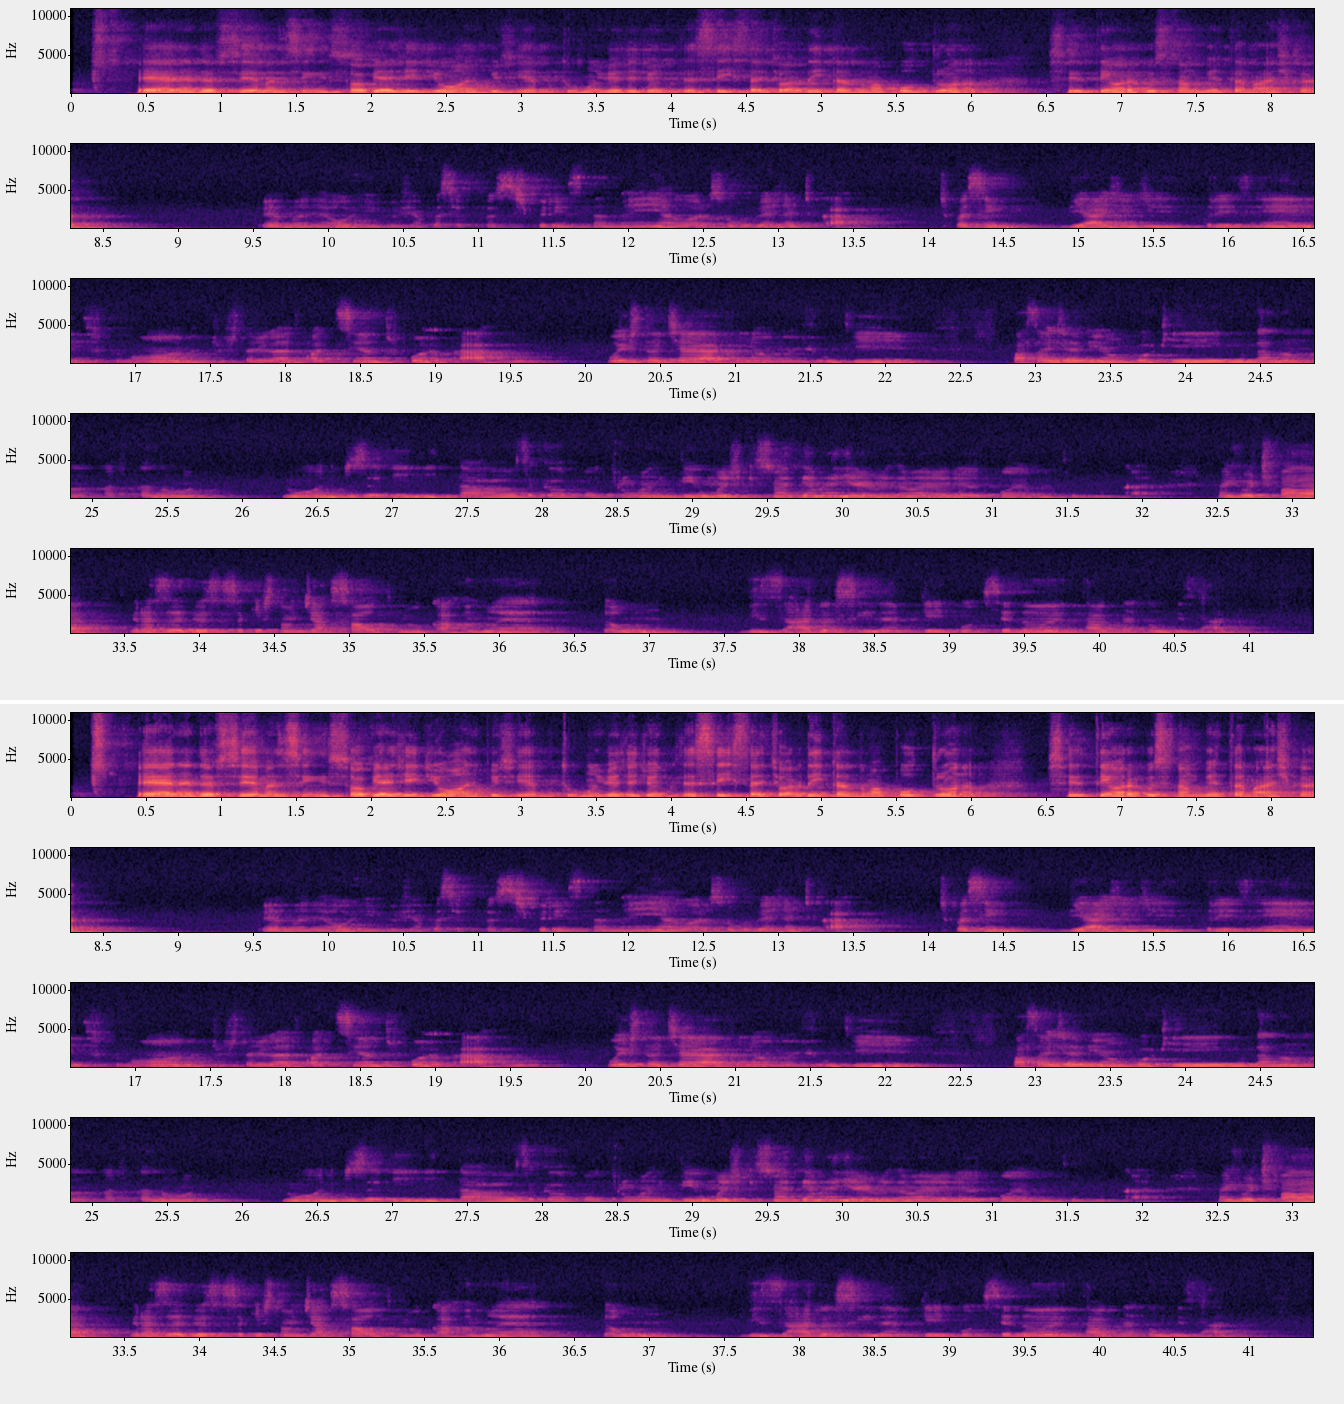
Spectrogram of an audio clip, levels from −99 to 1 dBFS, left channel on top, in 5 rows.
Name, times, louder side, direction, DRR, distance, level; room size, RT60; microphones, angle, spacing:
voice 1, 0.1-6.0 6.5-8.5, right 1 dB, 70° right, 4 dB, 2.2 m, -30 dB
voice 2, 9.6-13.6 14.2-14.6 14.9-19.7 20.2-22.2 22.9-25.7 26.3-32.1 32.5-33.3 33.5-36.3 36.7-37.2 37.6-40.9, equal, ahead, 2 dB, 2.1 m, -40 dB
29.0 x 12.0 x 7.8 m, 0.96 s
head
